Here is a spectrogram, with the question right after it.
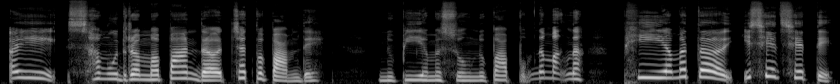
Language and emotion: Manipuri, disgusted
